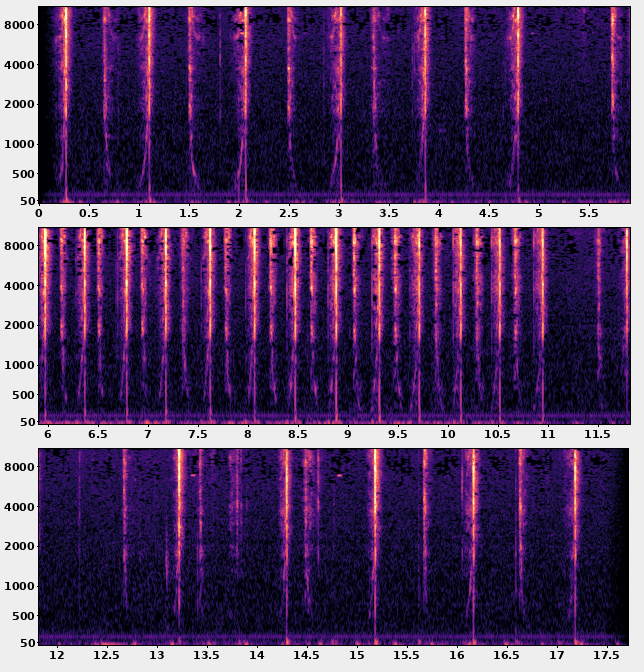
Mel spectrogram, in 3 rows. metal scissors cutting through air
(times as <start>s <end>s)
5.7s 11.9s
